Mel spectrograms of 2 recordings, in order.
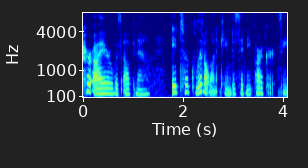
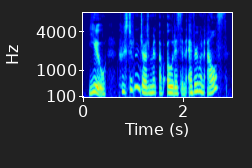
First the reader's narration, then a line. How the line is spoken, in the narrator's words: she cried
